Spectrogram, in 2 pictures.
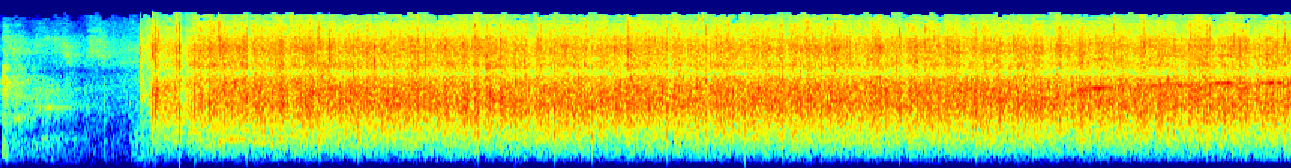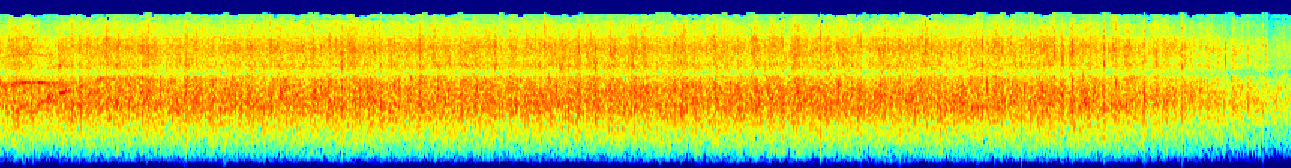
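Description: A large crowd applauds loudly and cheers in an echoing hall.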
